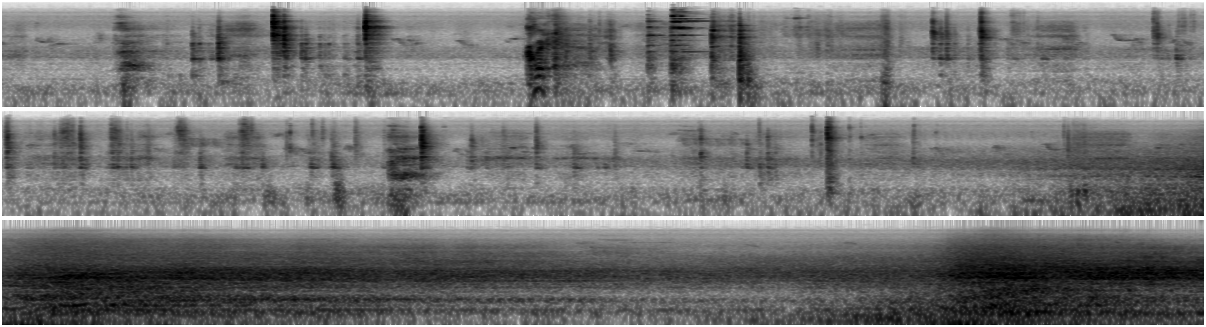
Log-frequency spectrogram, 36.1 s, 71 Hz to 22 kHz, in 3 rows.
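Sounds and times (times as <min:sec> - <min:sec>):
metal tools clinking and knocking: 0:01.9 - 0:04.0, 0:05.9 - 0:08.1, 0:09.3 - 0:10.2, 0:11.5 - 0:18.2.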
